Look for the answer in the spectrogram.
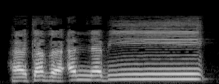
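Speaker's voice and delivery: النبي with the ياء stretched very long and slow; long drawn vowel. Shown as a demonstration. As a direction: draw out the ي of النبي in full. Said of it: "هذه ياء مشبعة مد متصل". (مد مشبع في النبي ببطء)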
